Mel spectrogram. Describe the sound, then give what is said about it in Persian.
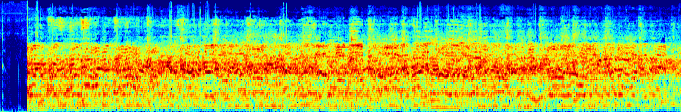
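A festive crowd in Sarvabad, Kurdistan province, celebrates the arrival of spring at a ceremony welcoming the season, a dense, loud wash of many voices chattering and laughing together, starting abruptly and continuing steadily without pause. “صدای شادی و شور مردم کردستان را میشنیدید که به پیشواز بهار رفتند”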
